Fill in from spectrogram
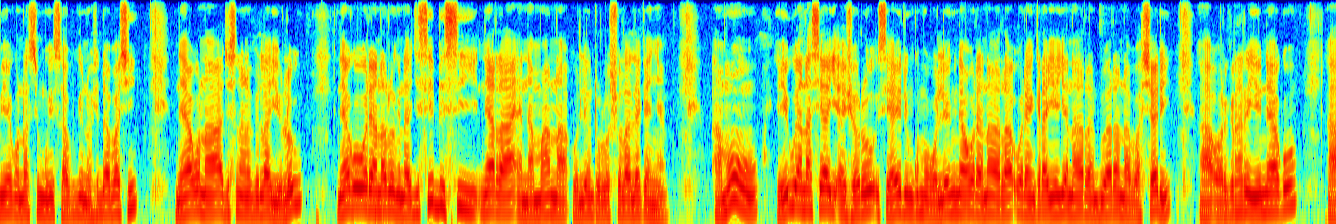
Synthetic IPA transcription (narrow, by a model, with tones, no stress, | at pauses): i˦e˦ko˨na˦si˦mu˨i˦sa˨bu˦ki˦no˨ʃ̬i˦da˦ba˦ʃi˦nɛ˨a˦ko˦naː˨˦d͡ʒo˨sɪ˦na˨na˦pɪ˦la˦˨jo˨lo˦u˦nɛ˦a˦ko˦o˦ɾe˦˨a˨na˦ɾo˦kɪ˨na˨d͡ʒi˦si˦bi˦si˦n˦a˦ɾa˦ɛ˨nɛ˨ma˦na˨ʔo˨le˦ŋto˨lo˦ʃo˦la˦lɛ˦kɛ˨ɲa˨ | a˨mo˦e˨i˦wa˦na˦si˦a˦ja˨ʃ̬ɔ˨ɾo˦si˨a˨˦i˦ɾi˦ŋku˦mo˨ko˨le˦ŋ˦nɛ˦a˦ko˦ɾa˨na˦a˨ɾa˦ʔo˦ɾɛ˨ŋkɪ˦ɾa˦je˦je˦na˨˦ɾa˨ndu˦a˦ɾa˦na˨ba˨ʃa˦ɾi˦a˨ɔ˨ɾkɪ˦ɾa˦ɾe˦˨je˦nɛ˦a˦ko˦a˨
